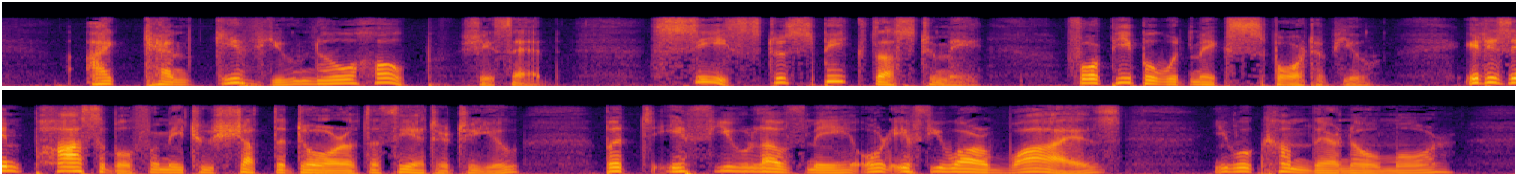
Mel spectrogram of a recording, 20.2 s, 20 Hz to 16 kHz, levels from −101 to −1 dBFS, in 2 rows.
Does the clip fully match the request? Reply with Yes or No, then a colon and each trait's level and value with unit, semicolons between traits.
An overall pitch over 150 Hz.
No: low, 115 Hz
